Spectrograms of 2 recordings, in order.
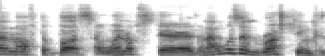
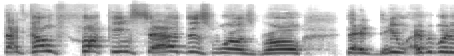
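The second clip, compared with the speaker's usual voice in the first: pushed up, almost yelling about the sadness; 11 semitones higher than usual. Real, not acted. Emotional recollection, pitched way up.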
